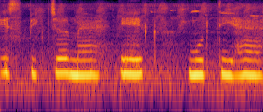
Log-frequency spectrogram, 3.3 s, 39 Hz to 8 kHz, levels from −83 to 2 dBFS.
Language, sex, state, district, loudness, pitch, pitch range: Hindi, female, Himachal Pradesh, Shimla, -13 LUFS, 230 Hz, 230-240 Hz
